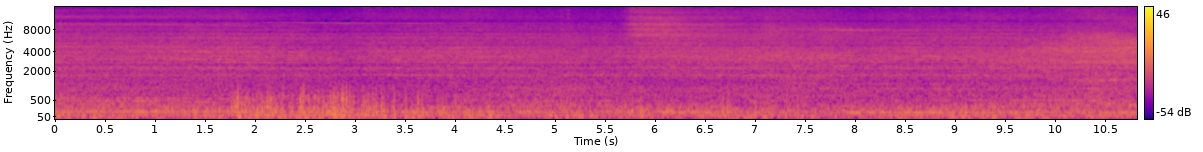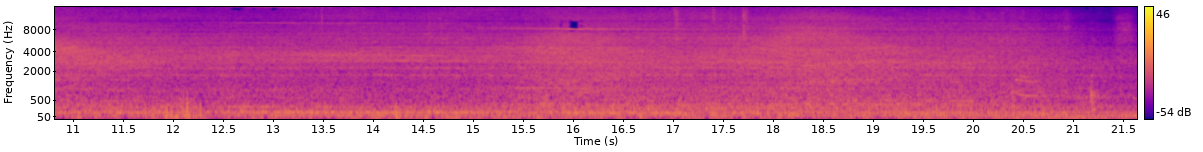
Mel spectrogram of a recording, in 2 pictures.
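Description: Class 390 Pendolino electric train running along the platform at low speed: a steady rumble and electric hum, with wheels knocking on the rails a few times about two to three seconds in.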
